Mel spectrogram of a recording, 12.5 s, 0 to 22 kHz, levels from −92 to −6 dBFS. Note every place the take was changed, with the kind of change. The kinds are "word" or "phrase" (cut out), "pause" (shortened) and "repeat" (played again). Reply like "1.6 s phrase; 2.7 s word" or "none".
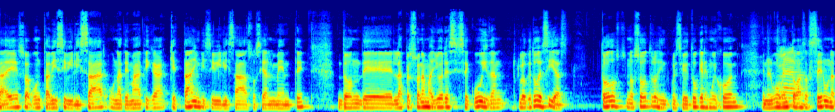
none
